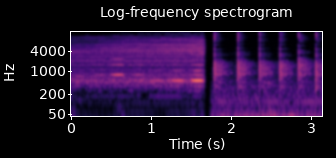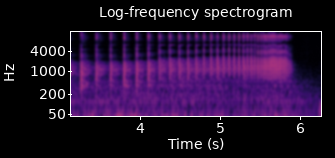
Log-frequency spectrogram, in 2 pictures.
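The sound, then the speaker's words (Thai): A ping-pong ball sound effect: sharp, bright clicks of the bouncing ball come faster and faster, the hits shrinking into a quick rattling flurry before stopping, preceded by a brief swelling tone. “ปิงปองโชว์นะคะจากเสียงประกอบเมื่อสักครู่”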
